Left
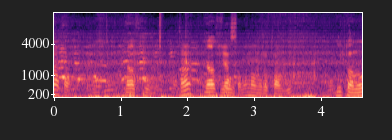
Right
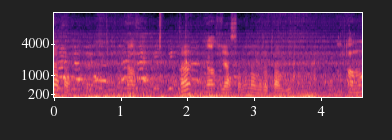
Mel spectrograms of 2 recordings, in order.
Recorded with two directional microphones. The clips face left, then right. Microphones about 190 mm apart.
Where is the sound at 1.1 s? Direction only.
50° left (ahead or behind).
